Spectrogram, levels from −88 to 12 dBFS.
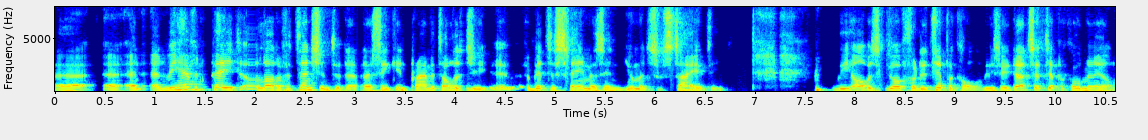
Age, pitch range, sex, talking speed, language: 60-79, 130-175 Hz, male, 205 wpm, English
